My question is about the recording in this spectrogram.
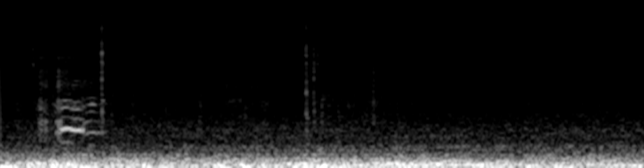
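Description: Steady low rumble of road and engine noise inside a moving car, with a brief voice about half a second in.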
